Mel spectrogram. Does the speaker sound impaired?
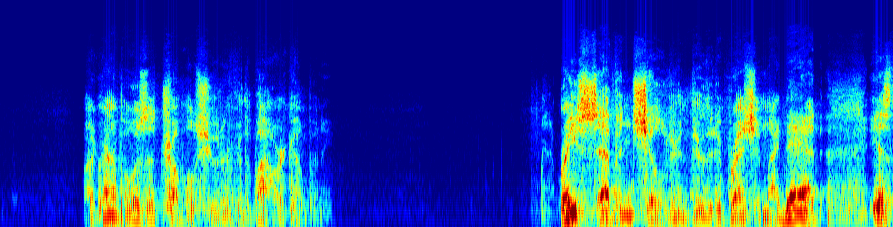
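Yes: voice box removal needed; prior chemo and radiation.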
